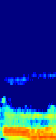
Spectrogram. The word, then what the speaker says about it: hour: और HOUR, आवर मतलब घंटा।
